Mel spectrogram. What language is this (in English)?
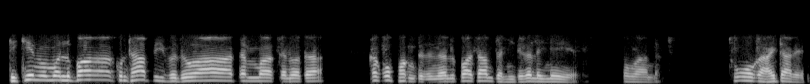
Manipuri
